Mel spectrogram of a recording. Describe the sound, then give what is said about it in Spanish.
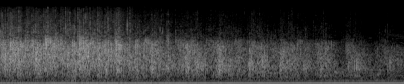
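An audience claps steadily in a dense, crackling wash of applause that gradually thins and fades toward the end, with a low electrical hum underneath and no one speaking. “Yo entiendo que es difícil aplaudir en esta noche.”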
